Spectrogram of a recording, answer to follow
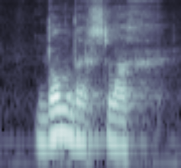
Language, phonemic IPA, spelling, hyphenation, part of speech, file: Dutch, /ˈdɔn.dərˌslɑx/, donderslag, don‧der‧slag, noun, Nl-donderslag.ogg
- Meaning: thunderclap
